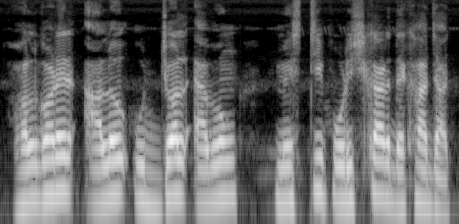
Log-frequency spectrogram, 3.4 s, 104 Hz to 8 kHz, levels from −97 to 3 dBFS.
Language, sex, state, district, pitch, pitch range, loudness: Bengali, male, West Bengal, Alipurduar, 160 Hz, 150-175 Hz, -17 LUFS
